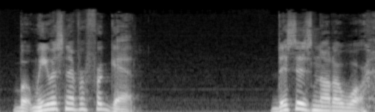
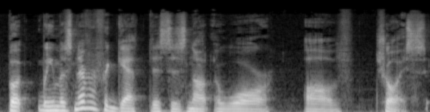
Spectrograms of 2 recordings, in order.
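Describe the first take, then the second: First: There is a clear pause after forget. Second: It runs on with no pause after forget.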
